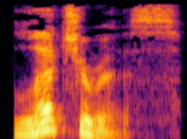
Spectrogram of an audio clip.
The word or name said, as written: lecherous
